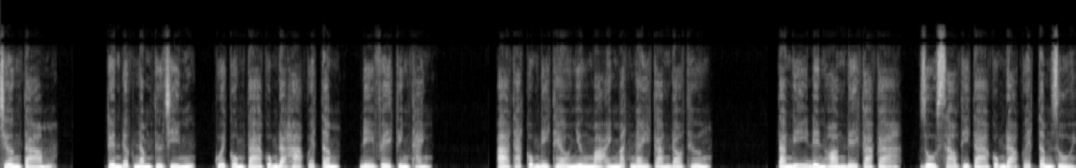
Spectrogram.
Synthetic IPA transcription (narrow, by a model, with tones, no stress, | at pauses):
t͡ɕɨ˨˧˩əŋt̪aː˨˦m | t̪wi˨˦ənɗɨ˨˩ək̚na˧mt̪ʰɨ˨˦t͡ɕi˨˦n | ku˨˦əjkʊ˨˩ŋ͡mt̪aː˧kʊ̰˧˥ŋ͡mɗa̰ː˧˥ɦa̰ː˧˨kwi˦˥ət̚t̪ə˧m | ɗi˧ve˨˩kï˧ŋ̟t̪ʰa˨˩jŋ̟ | ʔaː˧˩t̪ʰaː˦˥t̚kʊ̰˧˥ŋ͡mɗi˧t̪ʰɛ˧wɲɨ˧ŋmaː˨˩ʔa˧jŋ̟ma˦˥t̚ŋa˨˩jkaː˨˩ŋɗa˧wt̪ʰɨ˧əŋ | t̪aː˧ŋḭ˧˥ɗe˨˦nɦwaː˧˩ŋɗe˨˦kaː˧kaː˧ | zu˨˩sa˧wt̪ʰi˨˩t̪aː˧kʊ̰˧˥ŋ͡mɗa̰ː˧˥kwi˦˥ət̚t̪ə˧mzo˨˩j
